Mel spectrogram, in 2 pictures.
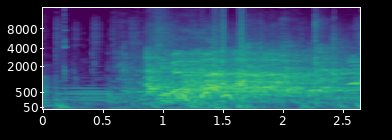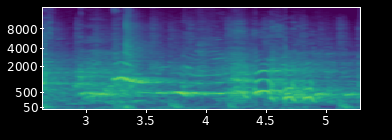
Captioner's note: laughter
